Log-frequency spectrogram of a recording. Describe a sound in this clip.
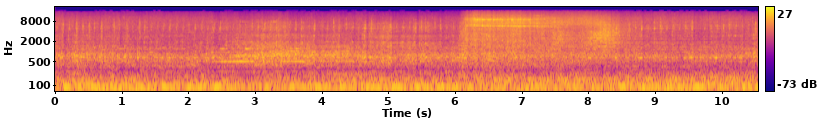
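A deep rumble booms steadily.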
